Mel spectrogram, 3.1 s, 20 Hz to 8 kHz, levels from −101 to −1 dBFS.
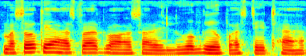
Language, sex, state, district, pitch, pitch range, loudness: Hindi, male, Jharkhand, Palamu, 135 Hz, 125-150 Hz, -14 LUFS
